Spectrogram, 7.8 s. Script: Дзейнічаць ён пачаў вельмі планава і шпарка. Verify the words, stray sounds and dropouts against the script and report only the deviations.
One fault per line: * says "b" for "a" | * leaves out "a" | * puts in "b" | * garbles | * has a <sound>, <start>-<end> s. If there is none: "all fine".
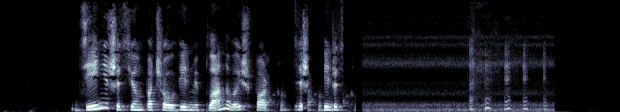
* garbles
* has a laugh, 5.8-6.9 s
